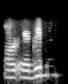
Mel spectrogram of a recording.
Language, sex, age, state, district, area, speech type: Hindi, female, 30-45, Madhya Pradesh, Gwalior, rural, conversation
